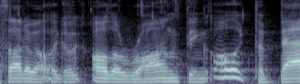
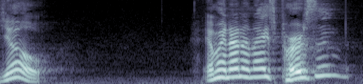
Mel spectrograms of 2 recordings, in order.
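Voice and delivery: much higher, louder offended question; indignant disbelief; 13 semitones higher, 8 dB louder than usual. Retold or imitated. Storyteller replaying his hurt reaction to friends, loud and high. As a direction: sound outraged, half joking. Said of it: "And I was like".

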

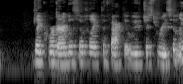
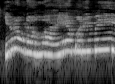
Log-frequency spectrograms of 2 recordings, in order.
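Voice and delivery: flustered; 12 semitones higher, 3 dB louder than usual. Retold or imitated. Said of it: "makes me feel uncomfortable sometimes 'cause I'm like".

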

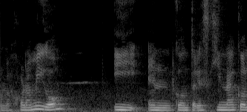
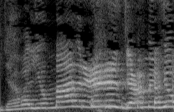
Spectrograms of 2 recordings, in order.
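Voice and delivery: raised, louder mock panic; higher-pitched "we're doomed" reaction; alarmed retelling; 9 semitones higher, 7 dB louder, slower than usual. Student realizing the teacher saw her, mock panic.

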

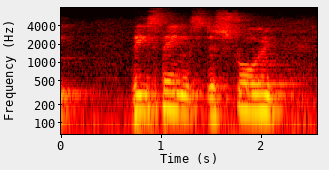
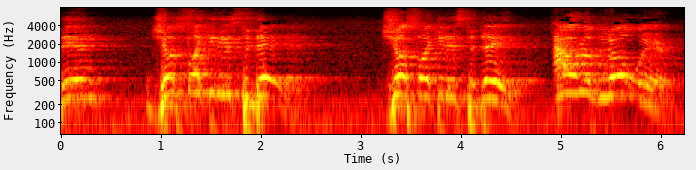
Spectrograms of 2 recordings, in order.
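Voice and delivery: high, rising preacher's cry; preaching at full force; 6 semitones higher than usual. Acted. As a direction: build the sermon to a fever pitch. Preaching build to high pitch.

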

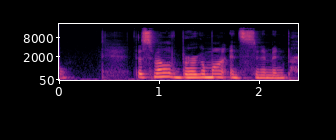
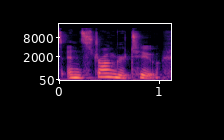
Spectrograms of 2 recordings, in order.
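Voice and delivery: plain reading voice

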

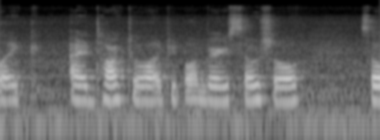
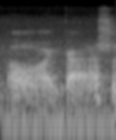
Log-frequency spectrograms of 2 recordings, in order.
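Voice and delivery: breathless whisper; 4 dB quieter than usual. Retold or imitated. Overwhelmed at his compliment.

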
